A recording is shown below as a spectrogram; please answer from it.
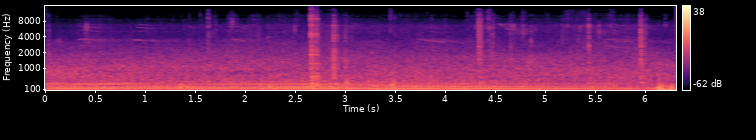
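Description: Steady low motor hum that fades out near the end, with scattered sharp clicks and light knocks.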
